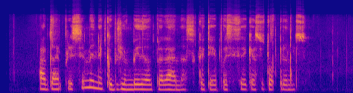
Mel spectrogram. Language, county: Lithuanian, Utena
